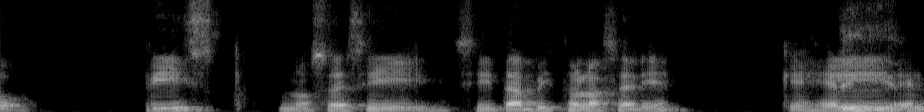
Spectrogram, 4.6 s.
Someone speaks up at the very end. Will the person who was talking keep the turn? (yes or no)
yes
